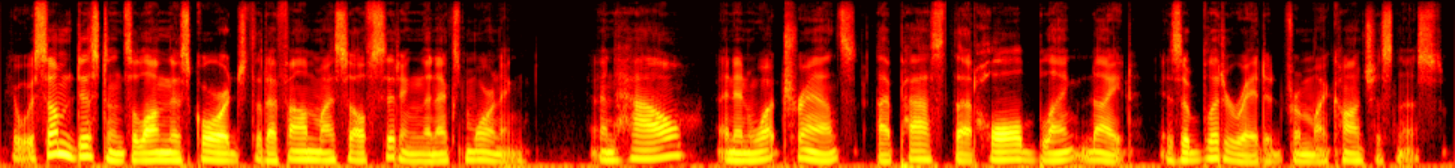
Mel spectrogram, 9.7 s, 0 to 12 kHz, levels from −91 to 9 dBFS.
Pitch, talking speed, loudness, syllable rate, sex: 115 Hz, 200 wpm, -18 LUFS, 5.5 syllables/s, male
